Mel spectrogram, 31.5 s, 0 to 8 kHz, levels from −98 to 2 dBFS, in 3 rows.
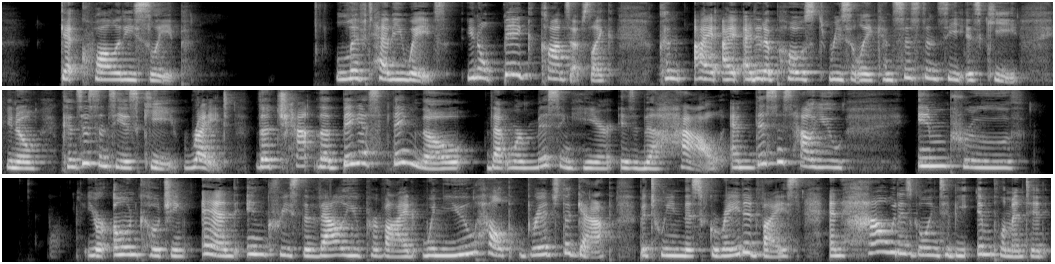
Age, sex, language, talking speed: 30-49, female, English, 140 wpm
